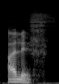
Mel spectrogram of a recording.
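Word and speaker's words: ألف: Alif. How to say it? Alif.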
